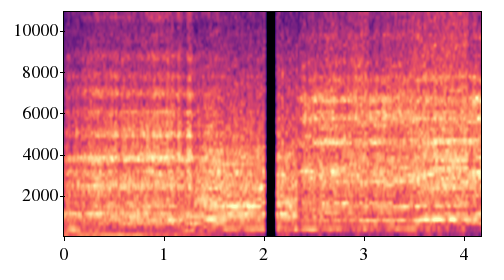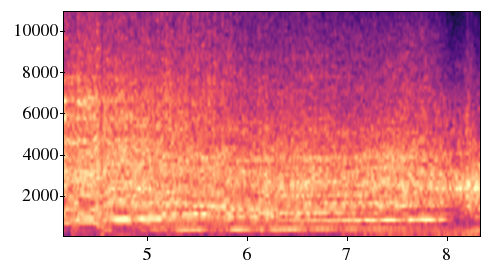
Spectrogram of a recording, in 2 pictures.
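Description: On-board sound of a Formula Ford race car engine at full throttle, a loud continuous buzzing drone with rising and falling revs through gear changes, broken by one brief dropout, no talk.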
